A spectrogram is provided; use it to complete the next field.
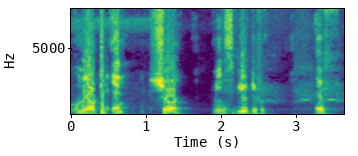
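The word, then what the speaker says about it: schön: means cheese S സി എച്ച് ഓ ഉംലോട്ട് N Sean means beautiful F യു ഉംലോട്ട് എൻ F fume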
